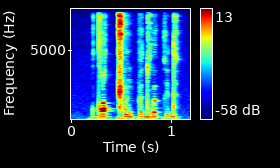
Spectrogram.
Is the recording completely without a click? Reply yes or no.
no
